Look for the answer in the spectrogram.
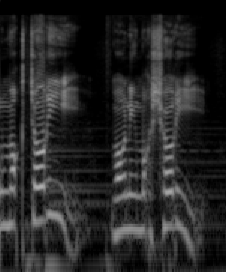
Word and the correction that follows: Moksori: apa sih bacanya Moksori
